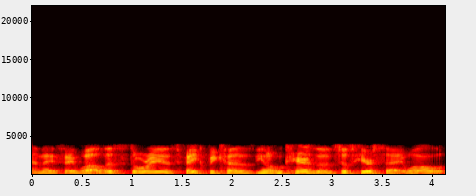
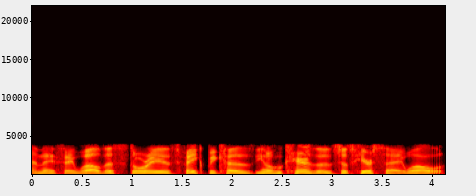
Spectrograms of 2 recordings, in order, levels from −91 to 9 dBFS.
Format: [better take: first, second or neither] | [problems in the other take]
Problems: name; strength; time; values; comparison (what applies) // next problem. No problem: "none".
second | room echo; dies away in 0.3 s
